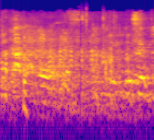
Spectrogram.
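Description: Many children's voices talking and calling out over one another at once, with no single voice standing out.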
